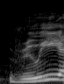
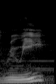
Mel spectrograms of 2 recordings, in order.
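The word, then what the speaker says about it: rouille: has made uh the the ruie I think is how it's pronounced it's like a it's it's basically like a mayonnaise style sauce that they make that goes with a bullia BAS I think it's pronounced ruie but apologies because I don't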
